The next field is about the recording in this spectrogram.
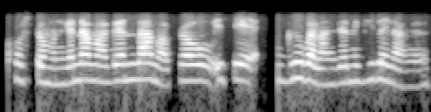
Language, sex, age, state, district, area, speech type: Bodo, female, 18-30, Assam, Kokrajhar, rural, conversation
